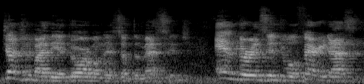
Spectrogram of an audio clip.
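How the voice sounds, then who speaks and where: A man's voice: sits high, animated, fast, sharp tone, exaggerated voice. An actor playing an eager, fawning male pirate sidekick on a live stage. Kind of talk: stage play acting. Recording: echoey stage recorded from far off, with noise.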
